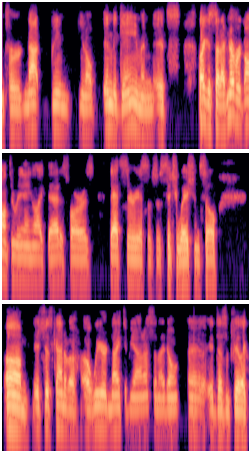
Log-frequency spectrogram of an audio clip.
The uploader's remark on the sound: Spoke to me over the phone.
